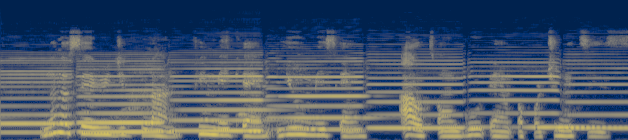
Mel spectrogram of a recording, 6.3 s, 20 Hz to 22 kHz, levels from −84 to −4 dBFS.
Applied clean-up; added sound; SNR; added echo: none; Bowed string instrument; -2 dB; none.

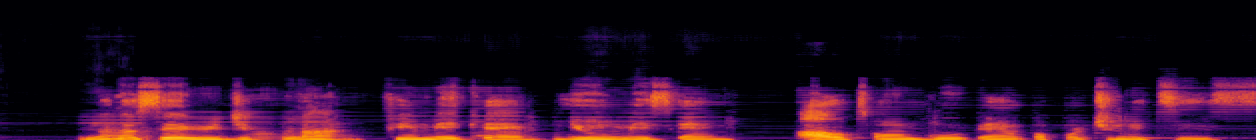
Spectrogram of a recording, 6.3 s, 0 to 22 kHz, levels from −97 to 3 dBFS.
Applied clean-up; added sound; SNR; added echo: neural mask model DeepFilterNet 3.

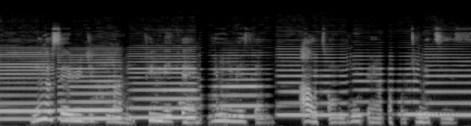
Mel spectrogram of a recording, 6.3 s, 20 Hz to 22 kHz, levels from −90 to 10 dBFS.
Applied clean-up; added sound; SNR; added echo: neural mask model RNNoise.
